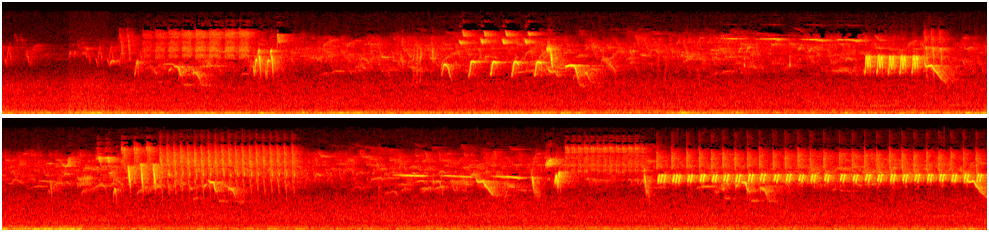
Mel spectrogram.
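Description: Songbirds singing and calling: a series of varied chirps and quick trills, then one long, even, rapid trill over the last few seconds.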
